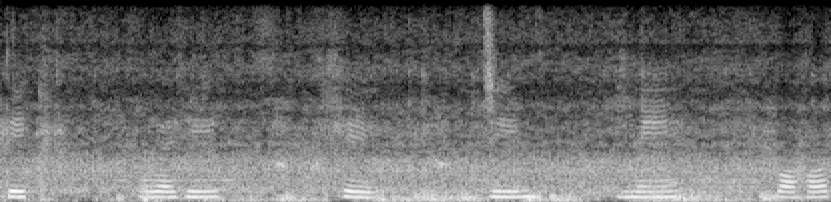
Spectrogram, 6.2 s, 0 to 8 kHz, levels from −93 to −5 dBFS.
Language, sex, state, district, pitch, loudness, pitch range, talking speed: Hindi, female, Madhya Pradesh, Dhar, 220 Hz, -16 LUFS, 215-220 Hz, 60 wpm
